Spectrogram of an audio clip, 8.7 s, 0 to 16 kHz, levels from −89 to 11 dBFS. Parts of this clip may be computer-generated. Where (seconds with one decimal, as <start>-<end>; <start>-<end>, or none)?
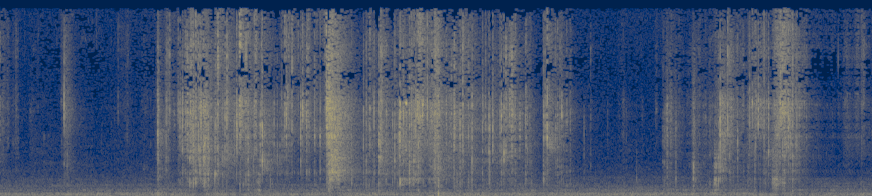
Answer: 7.5-8.7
